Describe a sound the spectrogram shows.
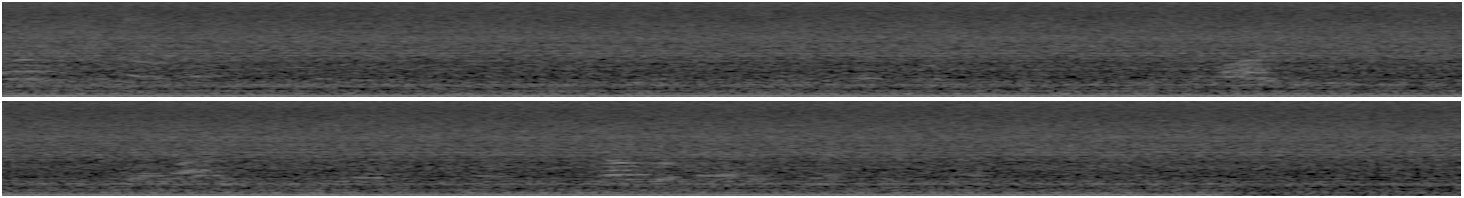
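A low electrical hum drones steadily from powered equipment, then drops away.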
